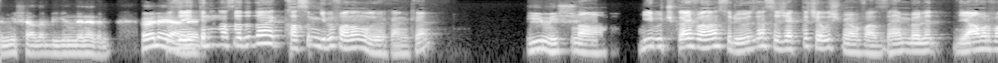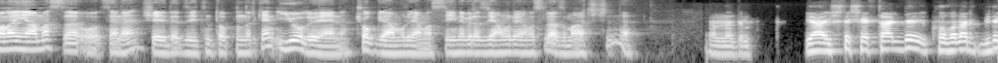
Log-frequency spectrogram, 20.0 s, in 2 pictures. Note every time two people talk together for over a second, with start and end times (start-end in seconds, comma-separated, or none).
none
